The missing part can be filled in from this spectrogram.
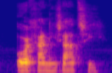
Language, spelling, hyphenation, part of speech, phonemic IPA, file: Dutch, organisatie, or‧ga‧ni‧sa‧tie, noun, /ˌɔr.ɣaː.niˈzaː.(t)si/, Nl-organisatie.ogg
- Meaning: 1. an organization (institution) 2. organisation, the way or degree that something is organised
